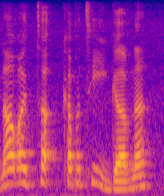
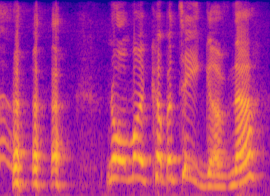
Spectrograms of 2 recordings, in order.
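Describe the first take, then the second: First: It is spoken in a generic British accent. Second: It is spoken in a Northern Irish accent. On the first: "Say this in a British accent" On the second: "if I do my Northern Irish"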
